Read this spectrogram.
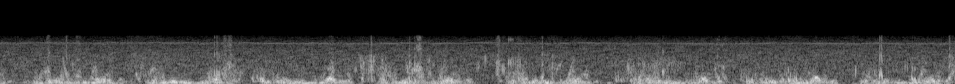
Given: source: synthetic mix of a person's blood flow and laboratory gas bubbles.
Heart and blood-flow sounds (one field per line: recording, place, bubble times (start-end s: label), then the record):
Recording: Doppler ultrasound of blood flow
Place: precordium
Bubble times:
0.42-0.53 s: bubbles
0.58-0.85 s: bubbles
1.27-1.62 s: bubbles
2.11-2.46 s: bubbles
2.50-2.69 s: bubbles
3.46-3.95 s: bubbles
4.03-4.37 s: bubbles
4.76-4.88 s: bubbles
4.95-5.30 s: bubbles
5.40-5.64 s: bubbles
6.14-6.83 s: bubbles
7.14-7.29 s: bubbles
7.39-7.57 s: bubbles
7.64-7.69 s: bubbles
7.79-8.01 s: bubbles
8.52-8.59 s: bubbles
8.72-8.86 s: bubbles
8.96-9.20 s: bubbles
9.45-9.56 s: bubbles
From the record:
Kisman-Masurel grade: 242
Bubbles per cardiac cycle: several, 3 to 8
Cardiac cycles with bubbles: 100%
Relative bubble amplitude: moderate (0.250 to 0.450)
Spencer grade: 3 (all of the cardiac periods contain showers or single bubble signals, but not dominating or overriding the cardiac motion signals)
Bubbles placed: only in the low amplitude regions of the cardiac cycle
